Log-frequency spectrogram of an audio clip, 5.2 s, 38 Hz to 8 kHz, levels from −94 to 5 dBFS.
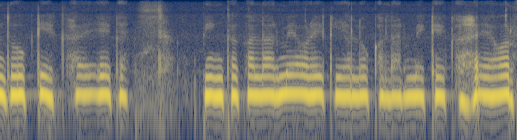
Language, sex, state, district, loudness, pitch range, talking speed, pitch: Hindi, female, Uttar Pradesh, Jyotiba Phule Nagar, -13 LUFS, 205-215 Hz, 185 wpm, 210 Hz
